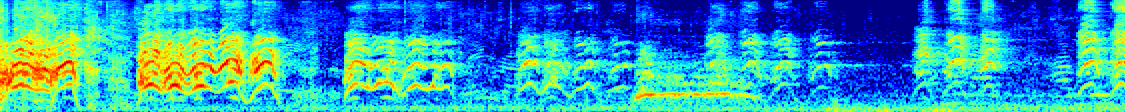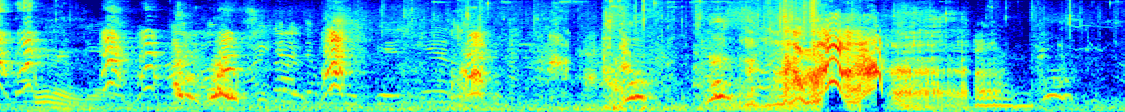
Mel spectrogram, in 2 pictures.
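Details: Dogs at a dog park, separated by a fence, giving sharp yelping barks and higher whines in bursts throughout, mixed with loud human voices talking and exclaiming over them.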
